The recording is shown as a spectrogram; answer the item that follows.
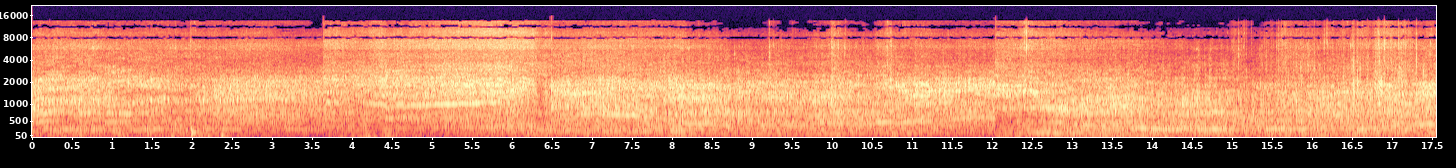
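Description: Electric motor and gearbox of a Traxxas TRX-4 RC crawler whining, its pitch rising and falling with the throttle, over a steady hiss of the tyres on wet ice and rock.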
